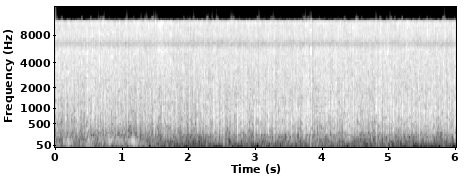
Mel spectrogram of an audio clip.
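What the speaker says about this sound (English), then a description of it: "it's just a light rain. It's not really heavy torrential yet." Steady light rain patters continuously on surfaces nearby at a lakeside overnight hammock camp, a soft even hiss with no talking.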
